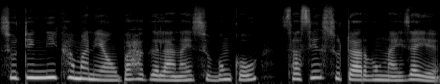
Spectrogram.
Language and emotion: Bodo, neutral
